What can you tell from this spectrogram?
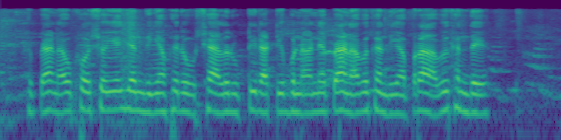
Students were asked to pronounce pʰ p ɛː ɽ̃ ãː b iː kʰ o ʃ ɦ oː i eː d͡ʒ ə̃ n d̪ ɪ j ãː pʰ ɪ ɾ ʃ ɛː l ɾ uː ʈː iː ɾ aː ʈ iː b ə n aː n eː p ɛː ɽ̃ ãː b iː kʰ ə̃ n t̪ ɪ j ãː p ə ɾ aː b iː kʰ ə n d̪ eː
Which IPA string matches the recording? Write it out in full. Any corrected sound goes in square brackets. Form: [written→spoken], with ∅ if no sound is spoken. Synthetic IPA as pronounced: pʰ p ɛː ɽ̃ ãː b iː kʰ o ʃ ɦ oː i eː d͡ʒ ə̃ n d̪ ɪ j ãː pʰ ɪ ɾ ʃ ɛː l ɾ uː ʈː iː ɾ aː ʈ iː b ə n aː n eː p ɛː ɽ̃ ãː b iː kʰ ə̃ n [t̪→d̪] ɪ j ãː p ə ɾ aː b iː kʰ ə n d̪ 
